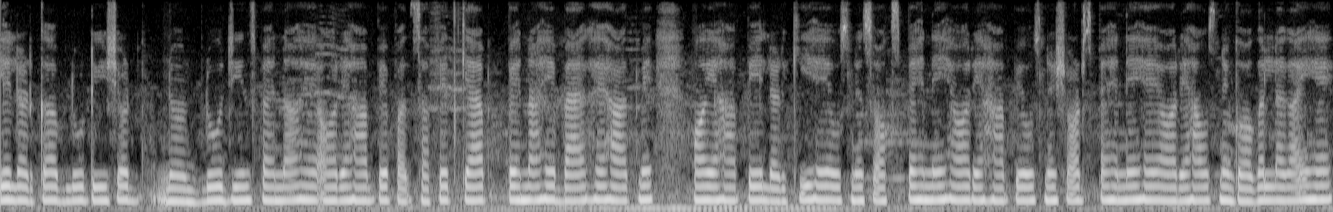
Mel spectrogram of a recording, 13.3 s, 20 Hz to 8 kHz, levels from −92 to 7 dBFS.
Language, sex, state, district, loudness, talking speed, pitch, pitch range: Hindi, female, Maharashtra, Washim, -13 LUFS, 190 wpm, 190 Hz, 185-195 Hz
